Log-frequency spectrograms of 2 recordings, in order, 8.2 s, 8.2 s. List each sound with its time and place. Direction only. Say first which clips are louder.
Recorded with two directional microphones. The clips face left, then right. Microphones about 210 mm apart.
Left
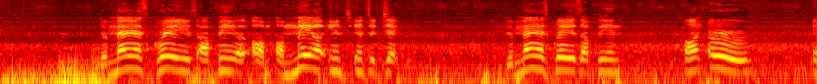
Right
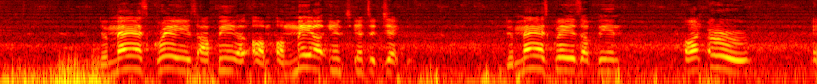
1.0 s a man's voice: left 2 dB; 30° left (ahead or behind)
5.0 s speech: left 1 dB; 30° left (ahead or behind)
